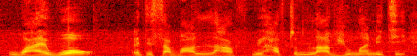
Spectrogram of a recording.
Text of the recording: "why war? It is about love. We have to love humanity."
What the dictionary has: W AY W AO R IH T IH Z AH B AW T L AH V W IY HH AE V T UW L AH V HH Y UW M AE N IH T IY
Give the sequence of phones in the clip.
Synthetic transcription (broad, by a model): W AY W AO L IH T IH S AH B AW T L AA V W IY HH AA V T UW L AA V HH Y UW M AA N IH T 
